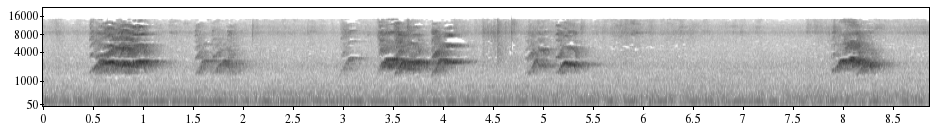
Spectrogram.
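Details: A group of cockatiels calling: harsh, screechy squawks in separate bursts, some doubled, spaced irregularly with short quiet gaps between.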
